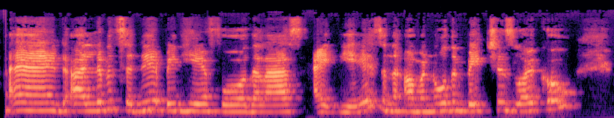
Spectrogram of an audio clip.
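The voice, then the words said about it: New Zealand accent. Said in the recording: “I'm actually a Kiwi. So you'll probably hear it in my accent. When I say things like pen or fish and chips, you'll be able to hear that I'm a Kiwi.”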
